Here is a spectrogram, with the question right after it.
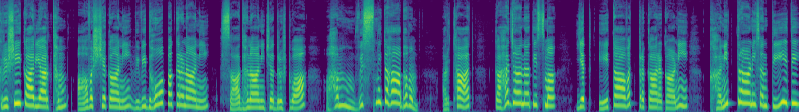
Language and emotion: Sanskrit, surprised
